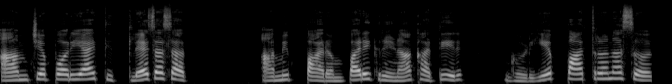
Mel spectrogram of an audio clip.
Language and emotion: Goan Konkani, sad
